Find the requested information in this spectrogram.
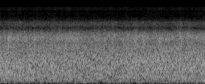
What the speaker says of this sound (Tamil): மழை வரும்னு தெரியும், ஆனால் இவ்வளோ வேகமாக வரும்னு தெரியல. வேகமாக பெய்யுதுங்க.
